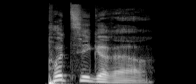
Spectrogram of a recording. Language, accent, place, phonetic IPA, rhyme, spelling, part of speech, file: German, Germany, Berlin, [ˈpʊt͡sɪɡəʁɐ], -ʊt͡sɪɡəʁɐ, putzigerer, adjective, De-putzigerer.ogg
- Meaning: inflection of putzig: 1. strong/mixed nominative masculine singular comparative degree 2. strong genitive/dative feminine singular comparative degree 3. strong genitive plural comparative degree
